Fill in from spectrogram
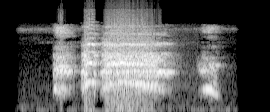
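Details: Rooster crowing loudly: a short opening note, then a long, rich, harsh drawn-out middle part, then a brief falling final note, the whole crow lasting about two seconds in an otherwise quiet setting.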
